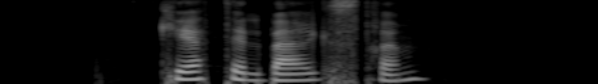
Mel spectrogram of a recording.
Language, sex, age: Norwegian, female, 25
